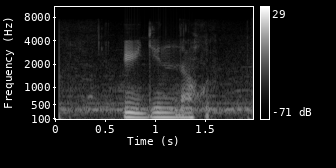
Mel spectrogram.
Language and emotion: Russian, angry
